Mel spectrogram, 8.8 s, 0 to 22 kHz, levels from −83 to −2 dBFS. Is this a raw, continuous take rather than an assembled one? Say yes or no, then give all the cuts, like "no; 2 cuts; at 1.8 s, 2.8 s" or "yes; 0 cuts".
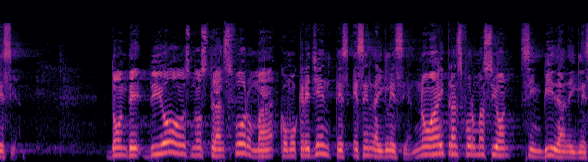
no; 2 cuts; at 4.2 s, 7.7 s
